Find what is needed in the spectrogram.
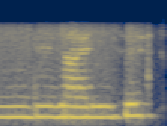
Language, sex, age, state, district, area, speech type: Manipuri, female, 18-30, Manipur, Churachandpur, urban, conversation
